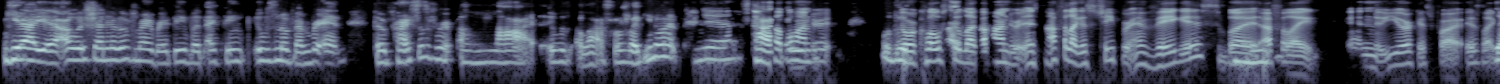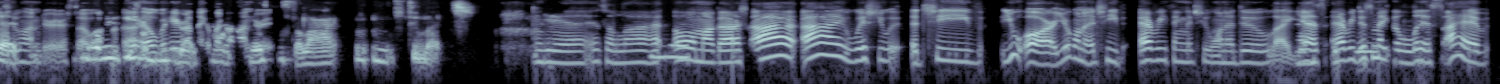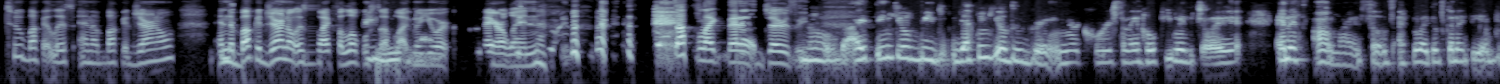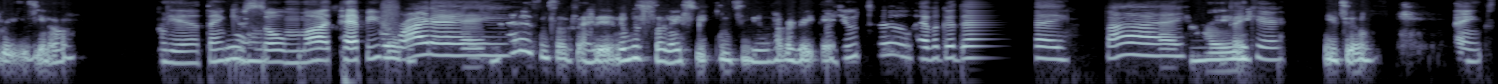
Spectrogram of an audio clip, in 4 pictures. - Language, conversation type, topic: English, unstructured, Which new skill are you excited to try this year, and how can we support each other?
- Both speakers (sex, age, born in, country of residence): female, 20-24, United States, United States; female, 45-49, United States, United States
- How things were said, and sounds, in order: distorted speech; stressed: "lot"; unintelligible speech; unintelligible speech; unintelligible speech; unintelligible speech; unintelligible speech; laugh; laughing while speaking: "stuff like that"; other background noise; background speech; drawn out: "Friday!"; drawn out: "Bye"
